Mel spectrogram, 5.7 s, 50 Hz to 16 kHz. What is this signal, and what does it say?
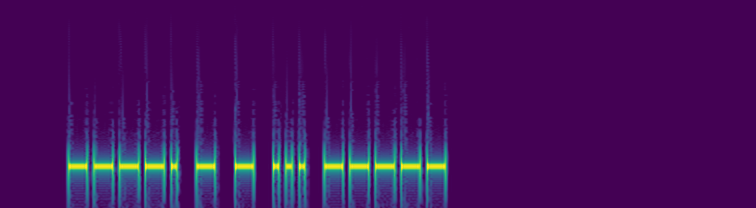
Morse code, heard as a keyed tone, about 25 wpm, 700 Hz. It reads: 9TTS0
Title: Code Groups - 5 Letter:Numbers - 25wpm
